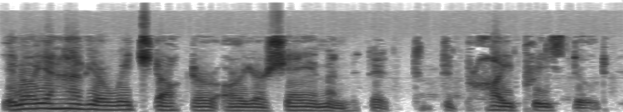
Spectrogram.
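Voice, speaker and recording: Male, low voice, casual sweary storyteller with a conspiratorial bent, dry and muffled call sound. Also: animated, moderate pace, darkish tone, dry recording. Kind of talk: casual chat. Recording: dull lo-fi call audio.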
